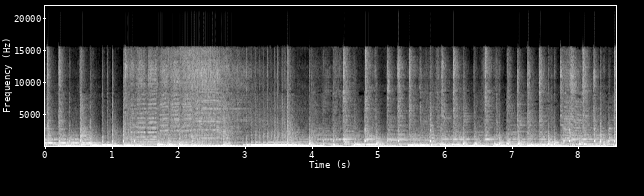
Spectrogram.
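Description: Live salsa band playing, with hand drums struck in a fast pattern over a moving bass line; a bright wash of cymbal-like noise rises about a second in.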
